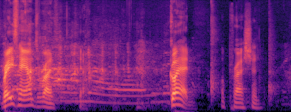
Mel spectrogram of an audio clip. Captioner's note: laughter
